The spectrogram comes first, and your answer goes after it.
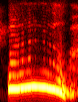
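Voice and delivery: very high loud squeal of surprise; high delighted ooh at the news; excited ooh. Real, not acted. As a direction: shoot way up in delight. Reacting to news.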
